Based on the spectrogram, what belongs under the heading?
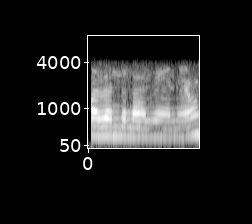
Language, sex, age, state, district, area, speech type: Telugu, female, 45-60, Andhra Pradesh, Visakhapatnam, urban, conversation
